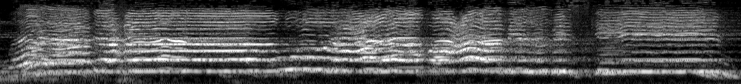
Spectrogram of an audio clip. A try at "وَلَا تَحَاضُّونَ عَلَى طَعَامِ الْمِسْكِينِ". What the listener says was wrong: طولوا المد شوية.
